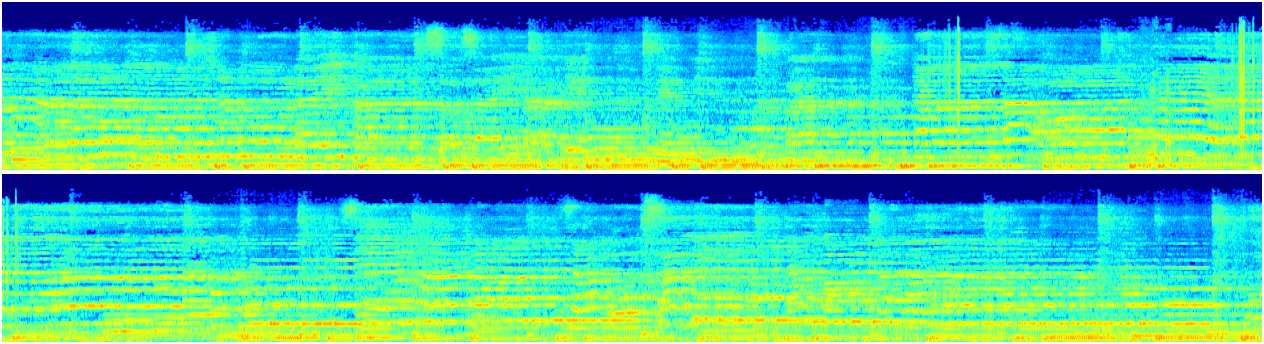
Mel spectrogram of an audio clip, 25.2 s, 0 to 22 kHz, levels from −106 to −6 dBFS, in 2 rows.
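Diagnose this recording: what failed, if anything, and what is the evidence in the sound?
Two bursts of scratchy, crackling rustle sit on top of the sound, from 9.04 to 9.63 s and from 12.29 to 12.78 s. The first is about 10 dB below the signal, and the second is louder, only about 5 dB below. This is cable scratch noise in the analogue wiring stage, likely from a worn cable, connector or control being moved. Its contact resistance fluctuated rapidly, adding dense, irregular noise while it was disturbed.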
